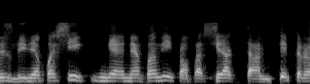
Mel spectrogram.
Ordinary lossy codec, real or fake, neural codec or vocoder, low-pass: Opus, 24 kbps; fake; codec, 16 kHz in and 24 kHz out, 0.6 kbps, FireRedTTS-2 codec; 7.2 kHz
